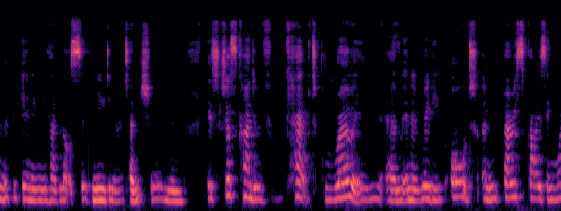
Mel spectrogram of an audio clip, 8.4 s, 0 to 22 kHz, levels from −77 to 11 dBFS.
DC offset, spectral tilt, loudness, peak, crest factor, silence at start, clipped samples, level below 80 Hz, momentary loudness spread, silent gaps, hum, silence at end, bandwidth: under 0.1%; -3.5 dB/octave; -20 LUFS; 0 dBFS; 20 dB; 0 s; under 0.1%; -70 dBFS; 9 LU; none; none; 0 s; 15.5 kHz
